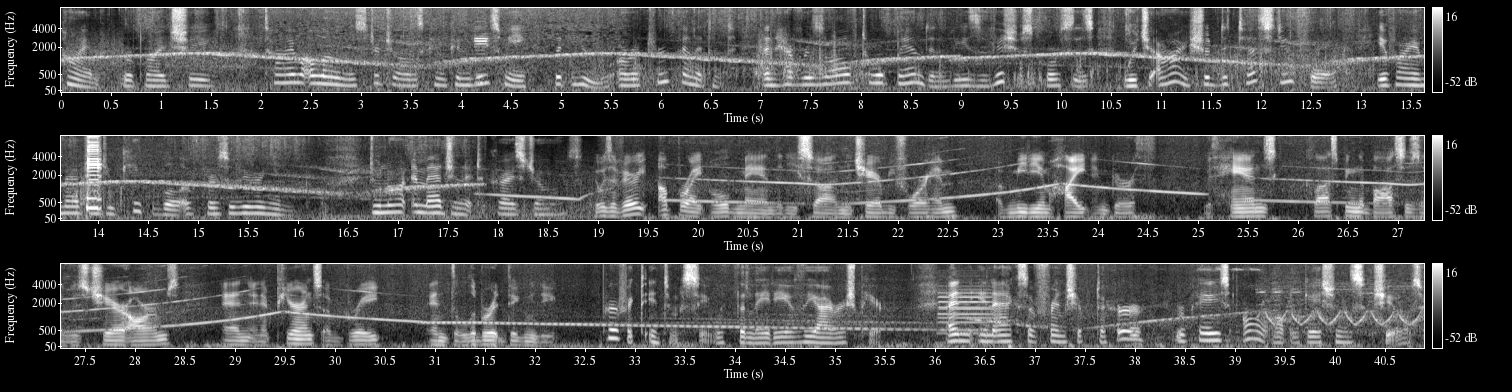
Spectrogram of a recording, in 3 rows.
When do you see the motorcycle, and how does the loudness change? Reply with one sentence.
You can't hear the motorcycle here.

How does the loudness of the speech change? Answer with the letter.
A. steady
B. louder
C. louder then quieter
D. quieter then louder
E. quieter
A.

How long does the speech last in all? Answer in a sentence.
You can hear the speech for 41 seconds altogether.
